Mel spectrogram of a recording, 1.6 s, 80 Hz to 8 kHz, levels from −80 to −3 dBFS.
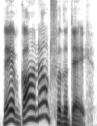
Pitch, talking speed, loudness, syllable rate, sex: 185 Hz, 255 wpm, -17 LUFS, 5.2 syllables/s, male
